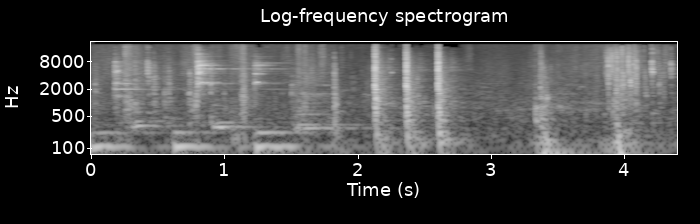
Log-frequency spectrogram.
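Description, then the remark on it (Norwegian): A locked door handle is tried several times, producing sharp metallic rattles and clunks at irregular intervals, after a soft humming tone at the start. “Døren er låst.”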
